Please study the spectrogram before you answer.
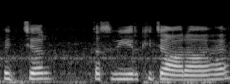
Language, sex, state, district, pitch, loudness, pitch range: Hindi, female, Punjab, Pathankot, 245 Hz, -18 LUFS, 235-260 Hz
